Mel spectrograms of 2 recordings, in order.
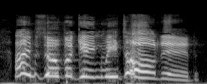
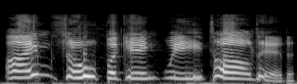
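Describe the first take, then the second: First: It is said quickly, words run together. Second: It is said slowly, word by word.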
